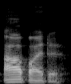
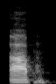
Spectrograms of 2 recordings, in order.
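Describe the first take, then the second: First: The word is said in full, with all syllables. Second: The word is cut short to one syllable. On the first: This is the usual form of the word. "normally arbejde, so that's a very long word" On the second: This is how the speaker's regional accent says it. "My accent, it's ab. We cut arbejde down to ab"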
